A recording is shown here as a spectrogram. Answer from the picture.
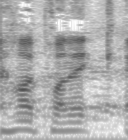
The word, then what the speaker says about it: Hyponik: So start off just talking about Hypernic, which I think I'm saying right. Is it Hypernic or Hyponic? – Yeah, Hyponic, H-Y-P-O-N-I-K.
